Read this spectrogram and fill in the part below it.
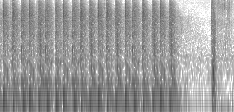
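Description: Rapid automatic gunfire in Fallout: New Vegas, loud, steady and evenly spaced for about four seconds, then breaking off into quiet before one last sharp shot.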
